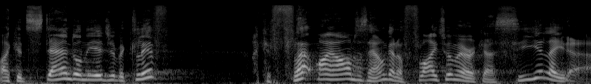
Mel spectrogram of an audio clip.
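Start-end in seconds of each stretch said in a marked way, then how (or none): none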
